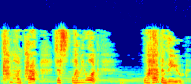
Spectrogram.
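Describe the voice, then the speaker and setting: A woman's voice: high voice, a little slow. A woman playing a protective, wisecracking teenage skeleton big brother, casual and tender, in a fan comic dub. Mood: worried. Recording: muffled lo-fi audio over music.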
